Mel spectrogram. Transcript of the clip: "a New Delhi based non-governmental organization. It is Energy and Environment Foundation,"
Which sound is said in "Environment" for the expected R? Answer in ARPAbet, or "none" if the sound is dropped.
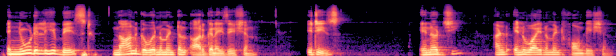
R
